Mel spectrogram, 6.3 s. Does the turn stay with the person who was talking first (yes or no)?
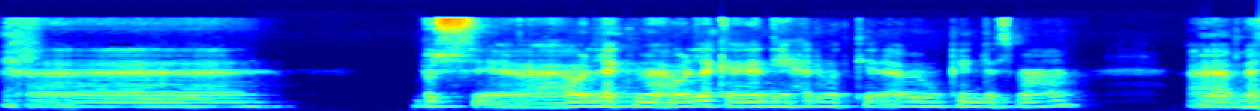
yes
